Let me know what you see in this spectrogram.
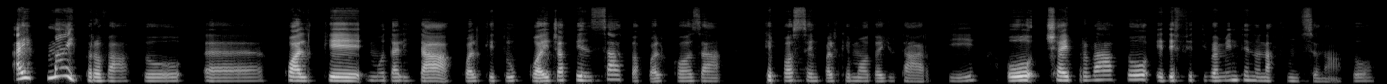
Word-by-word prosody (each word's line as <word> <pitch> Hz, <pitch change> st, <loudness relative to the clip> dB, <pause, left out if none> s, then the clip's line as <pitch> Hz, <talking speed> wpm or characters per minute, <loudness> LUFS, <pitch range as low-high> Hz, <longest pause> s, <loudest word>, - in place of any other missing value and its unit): Hai 290 Hz, +4 st, +9 dB
mai 335 Hz, +2 st, +5 dB
provato, 160 Hz, -1 st, -5 dB
ehm, 160 Hz, +1 st, -8 dB
qualche 175 Hz, -2 st, +6 dB
modalità, 170 Hz, -4 st, -1 dB
qualche 160 Hz, +1 st, -6 dB
trucco, 175 Hz, -1 st, -5 dB
hai 155 Hz, +3 st, +6 dB
già 190 Hz, +3 st, 0 dB
pensato 195 Hz, +4 st, -3 dB
a -, -, -12 dB
qualcosa 155 Hz, +1 st, -8 dB, 0.4 s
che 190 Hz, 0 st, -4 dB
possa 175 Hz, -2 st, -5 dB
in 165 Hz, 0 st, -10 dB
qualche 155 Hz, 0 st, -10 dB
modo 160 Hz, -2 st, -10 dB
aiutarti? 155 Hz, +3 st, -12 dB, 0.3 s
O 185 Hz, +3 st, +7 dB
c'hai 185 Hz, -1 st, +4 dB
provato 215 Hz, +3 st, -2 dB
ed 170 Hz, -1 st, -7 dB
effettivamente 185 Hz, +2 st, -5 dB
non 175 Hz, -3 st, -8 dB
ha 155 Hz, -, -4 dB
funzionato? 160 Hz, 0 st, -16 dB
170 Hz, 115 wpm, -23 LUFS, 160-190 Hz, 0.4 s, Hai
